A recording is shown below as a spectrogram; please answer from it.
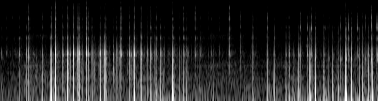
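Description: Fingertips and nails tap quickly on the edge and back of an empty, round, hollow acacia wooden plate held in the hands. The result is a dense run of short, dry clicks and soft, low knocks that die away almost at once, with a quieter stretch in the middle before the tapping picks up again.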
